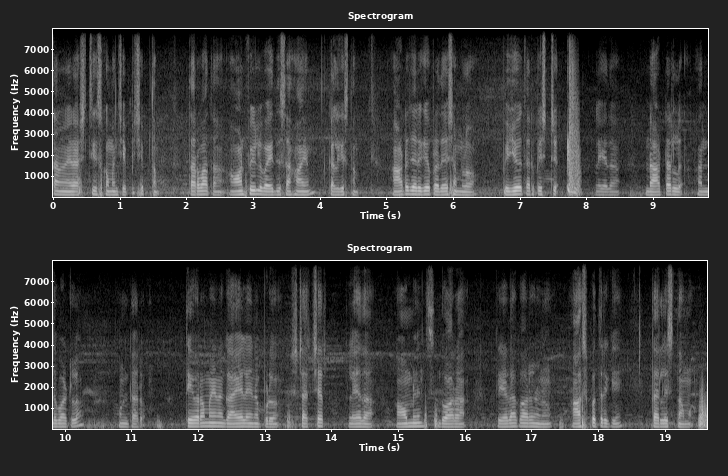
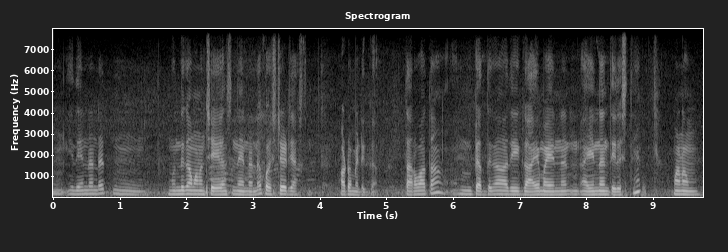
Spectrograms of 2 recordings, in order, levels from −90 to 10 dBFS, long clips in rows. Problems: background sounds at intervals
